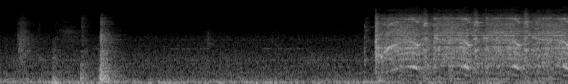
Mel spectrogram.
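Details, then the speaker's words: Car cranking during a compression test, gauge reading 200 on this cylinder, similar to the others: steady, even starter beat, every compression stroke alike, no lazy or skipped pulse; healthy cylinder. "All right, you'll notice our compression on this one's 200 as well. So we're basically right about the same as the others, 125 and 70."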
